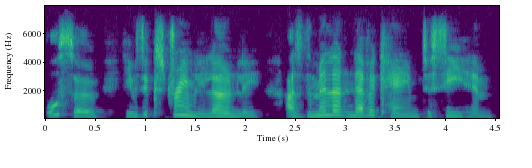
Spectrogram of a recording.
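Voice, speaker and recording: A woman's voice: mid-range voice, lively intonation, moderate pace, highs cut off. A woman reading a scripted fairy tale aloud as the storyteller.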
